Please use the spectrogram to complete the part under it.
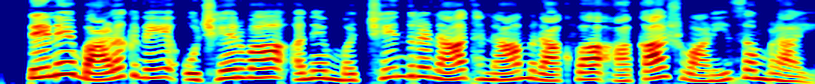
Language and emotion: Gujarati, neutral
